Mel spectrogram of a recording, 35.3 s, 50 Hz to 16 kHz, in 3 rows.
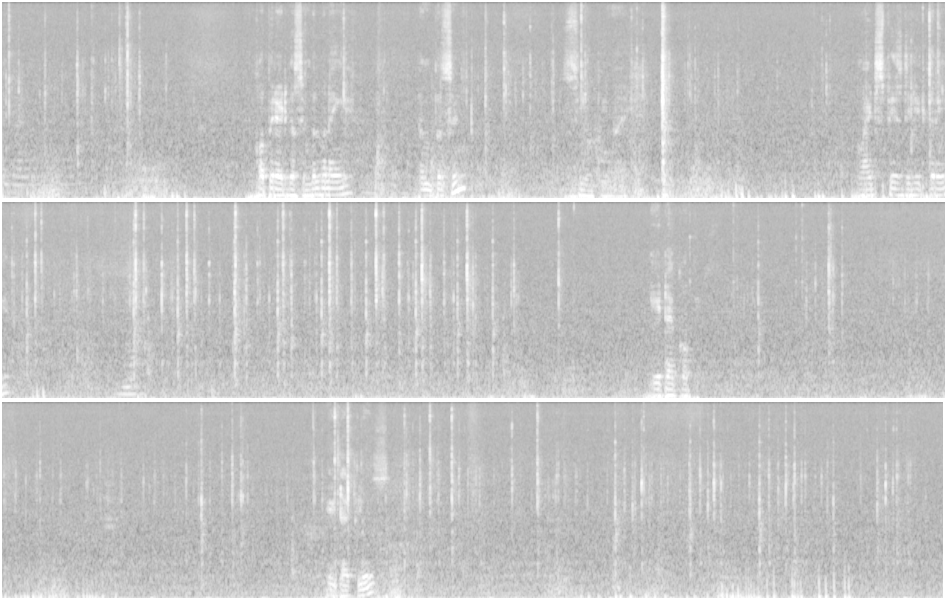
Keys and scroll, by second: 10.3 ctrl+Delete, 11.0 ctrl+Right, 12.7 ctrl+z, 13.1 ctrl+Right, 21.2 ctrl+c, 21.9 ctrl+v, 22.3 ctrl+Right, 22.9 ctrl+v, 23.1 ctrl+Right, 23.9 ctrl+v, 24.0 ctrl+Right, 24.6 ctrl+v, 24.8 ctrl+Right, 25.3 ctrl+v, 25.5 ctrl+Right, 25.9 ctrl+v, 30.4 ctrl+c, 30.5 ctrl+Left, 31.6 ctrl+v, 31.7 ctrl+Left, 32.5 ctrl+v, 32.6 ctrl+Left, 33.4 ctrl+v, 33.5 ctrl+Left, 34.6 ctrl+v, 34.8 ctrl+Left.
